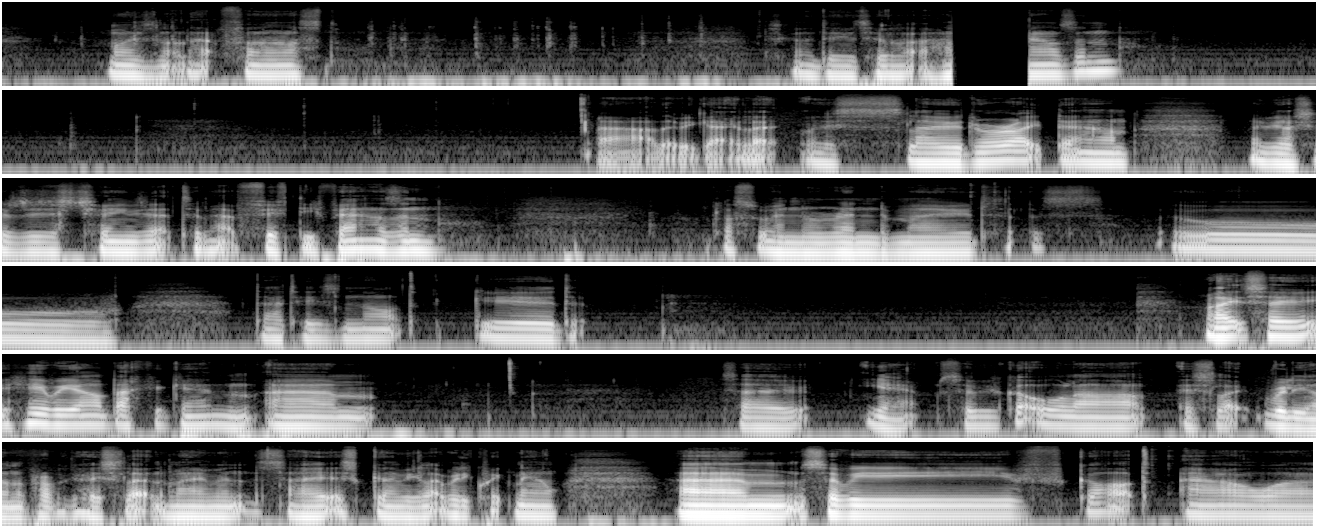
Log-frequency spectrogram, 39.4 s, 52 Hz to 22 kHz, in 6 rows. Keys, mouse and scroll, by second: 0.8 BackSpace, 1.9 KP_0, 2.5 KP_0, 2.7 KP_0.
